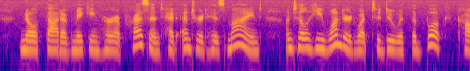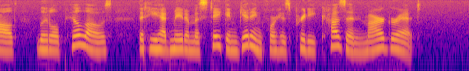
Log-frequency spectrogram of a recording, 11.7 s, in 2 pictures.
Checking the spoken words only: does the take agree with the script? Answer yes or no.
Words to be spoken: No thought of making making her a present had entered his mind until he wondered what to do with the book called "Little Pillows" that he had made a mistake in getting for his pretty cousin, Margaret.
no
